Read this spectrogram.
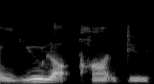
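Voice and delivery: lightly voiced gloating rich state; mock Qatar voice. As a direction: voice Qatar as a rich, untouchable power. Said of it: "Qatar has all the money in the world to say".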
